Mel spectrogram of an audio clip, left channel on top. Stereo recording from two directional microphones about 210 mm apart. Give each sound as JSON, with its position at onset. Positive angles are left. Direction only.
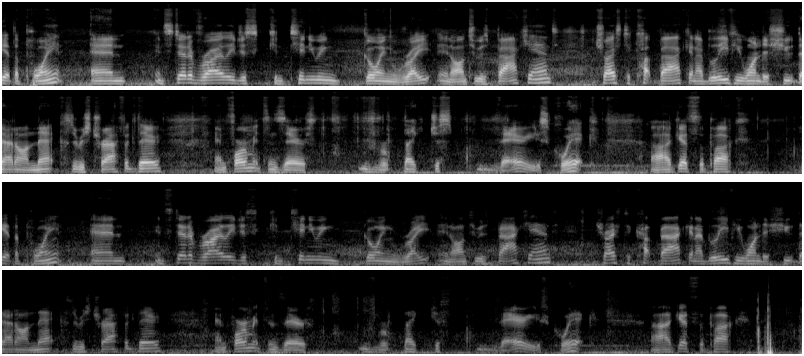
{"t": 0.0, "sound": "speech", "side_deg": 35}
{"t": 7.8, "sound": "speech", "side_deg": 40}
{"t": 10.1, "sound": "speech", "side_deg": 20}
{"t": 11.8, "sound": "speech", "side_deg": 30}
{"t": 13.0, "sound": "speech", "side_deg": 15}
{"t": 13.6, "sound": "speech", "side_deg": 30}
